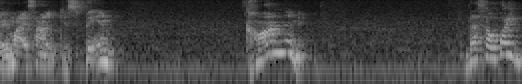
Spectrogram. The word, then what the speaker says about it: Khan: some Meccano Aamir Khan if that spit in the back of your mouth and not pronounce like Ken that's how the white people do it clone firm Aamir Khan Salman Khan Shahrukh Khan Khan that's how you pronounce it from Spain you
